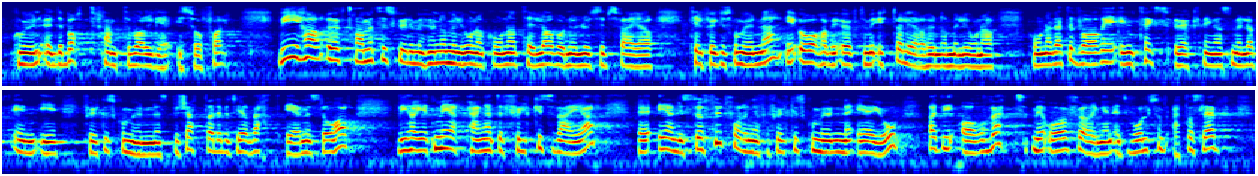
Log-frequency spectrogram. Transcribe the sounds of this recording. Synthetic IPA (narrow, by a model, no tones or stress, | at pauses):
kʰʊmʉːnəd̪ɛbɑt̪ːfɾɛmt̪ʰɪlʋɑlɡəʔɪsoːfɑlː | ʋɪɦɑɾøːkt̪ʁɑmːət̪ʰɪlskʉd̪əmɛɦʉnd̪ʁəmɪlɪuːnəʁkʰʁuːnəʁt̪ʰɪlːɑʋɔnʉlʉsɪpsʋæɪəʁt̪ʰɪlfʏlkəskʊmʉːnənəʔɪʔoːʁɦɑɾʋɪʔøːkt̪mɛʔʏt̪ʰːəʁlɪəʁəhʉnd̪ʁəmɪlɪuːnəʁ | kʰʁuːnəʁd̪ɛt̪ːəʋɑːʁɪəʔɪnt̪ʰɛkt̪søːknɪŋəsɔmælɑkt̪ɪnːɪfʏlkəskʰʊmʉːnənəsbʉʃɛt̪ːəd̪ɛbət̪ʰyːɾʋæʁt̪ʰeːnəst̪əoːʁ | ʋɪɦɑɾjɛt̪ːmeːʁpʰɛŋːət̪ʰɪlfʏlkəsʋæɪəɾʔɛɪnɑʋd̪ɪst̪œʁst̪əʉːt̪fɔʁd̪ʁɪŋənəfɔɾfʏlkəskʰʊmʉːnənəʔɛɾjʊɑt̪d̪ɪʔɑʁʋət̪mɛʔoːʋəføːɾɪŋənɛɪt̪ʋɔlsɔmt̪ɛt̪ːəʂlɛpː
